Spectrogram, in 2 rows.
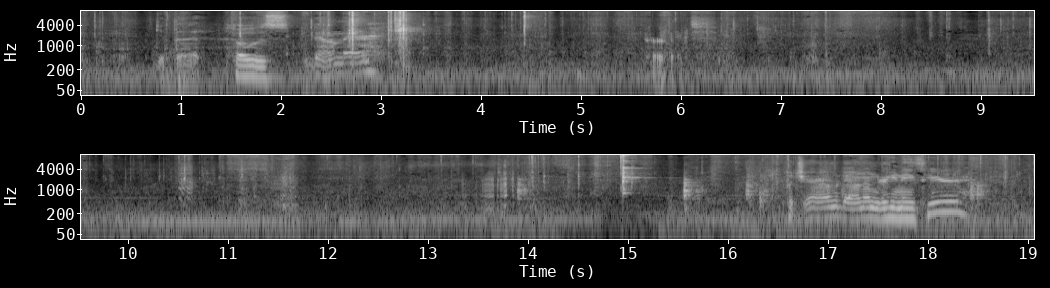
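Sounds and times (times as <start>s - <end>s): rubbing and scraping against hoses: 0.0s - 19.0s
steady low hum: 0.0s - 19.0s.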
